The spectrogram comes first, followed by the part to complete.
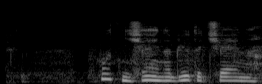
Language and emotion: Russian, sad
